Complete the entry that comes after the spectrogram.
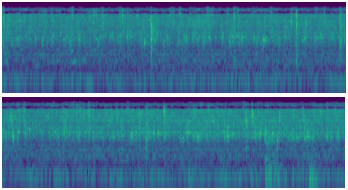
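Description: Chicken feet frying in hot oil in a nonstick pan: a steady sizzle with many small crackles and sharper pops of spattering oil.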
